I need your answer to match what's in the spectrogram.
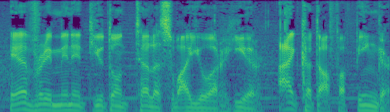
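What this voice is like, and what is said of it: Put-on Russian accent. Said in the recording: “my attempt at a Russian accent”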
